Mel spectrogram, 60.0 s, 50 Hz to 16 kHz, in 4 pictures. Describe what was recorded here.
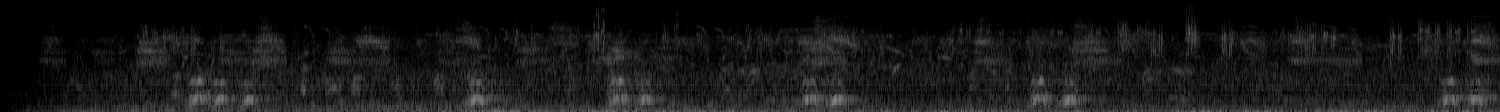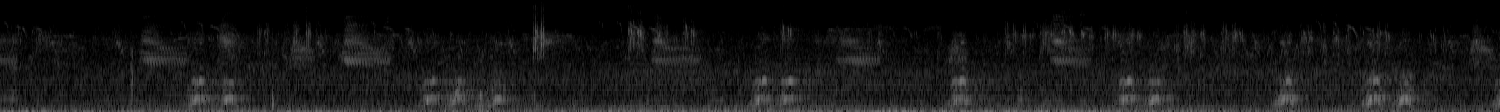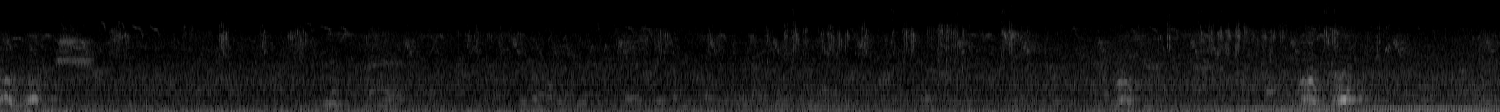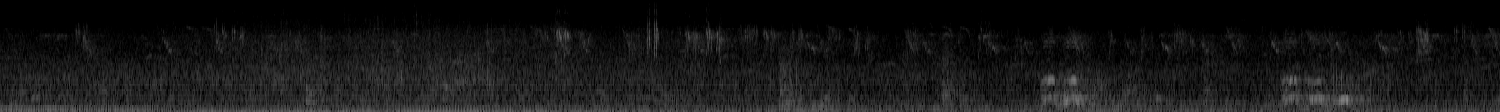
on the iron brigde at the harbour tower, ambient. (pcm d50)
